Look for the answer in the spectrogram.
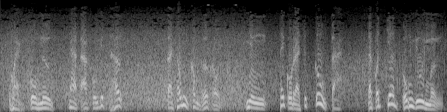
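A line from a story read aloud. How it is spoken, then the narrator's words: Lowered voice. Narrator (Vietnamese): Âu Dương Khắc hạ giọng nói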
